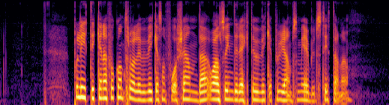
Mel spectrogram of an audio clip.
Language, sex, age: Swedish, female, 27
